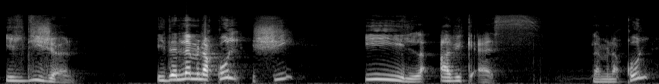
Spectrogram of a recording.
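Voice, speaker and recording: A man teaching French to beginners, slowly repeating words with careful, deliberate pronunciation. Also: a little high. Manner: slow, deliberate pronunciation drills. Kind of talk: slow language lesson with repetition.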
